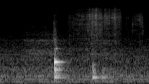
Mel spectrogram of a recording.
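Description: Two brief metallic clanks a moment apart, a frying pan being set down and shifted on a surface, in an otherwise quiet room.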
